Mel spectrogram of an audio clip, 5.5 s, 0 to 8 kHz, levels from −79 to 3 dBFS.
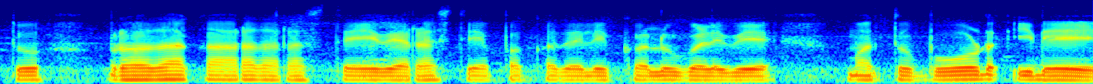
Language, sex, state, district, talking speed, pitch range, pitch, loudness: Kannada, male, Karnataka, Belgaum, 110 wpm, 100-110 Hz, 105 Hz, -18 LUFS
